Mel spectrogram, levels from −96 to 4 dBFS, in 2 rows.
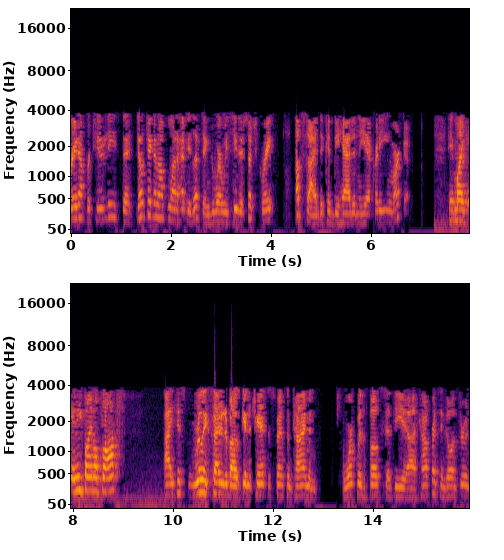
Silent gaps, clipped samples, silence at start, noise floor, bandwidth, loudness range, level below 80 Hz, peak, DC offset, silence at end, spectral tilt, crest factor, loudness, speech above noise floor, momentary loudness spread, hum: none; under 0.1%; 0 s; -54 dBFS; 4.9 kHz; 7 LU; -60 dBFS; -4 dBFS; under 0.1%; 0 s; -2 dB/octave; 20 dB; -24 LUFS; 31 dB; 13 LU; none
